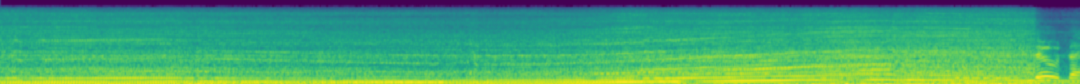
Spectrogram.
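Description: A Yamaha motorcycle engine drones loud and close, its pitch rising as the throttle opens and then swooping back down, with a voice talking over the engine noise.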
